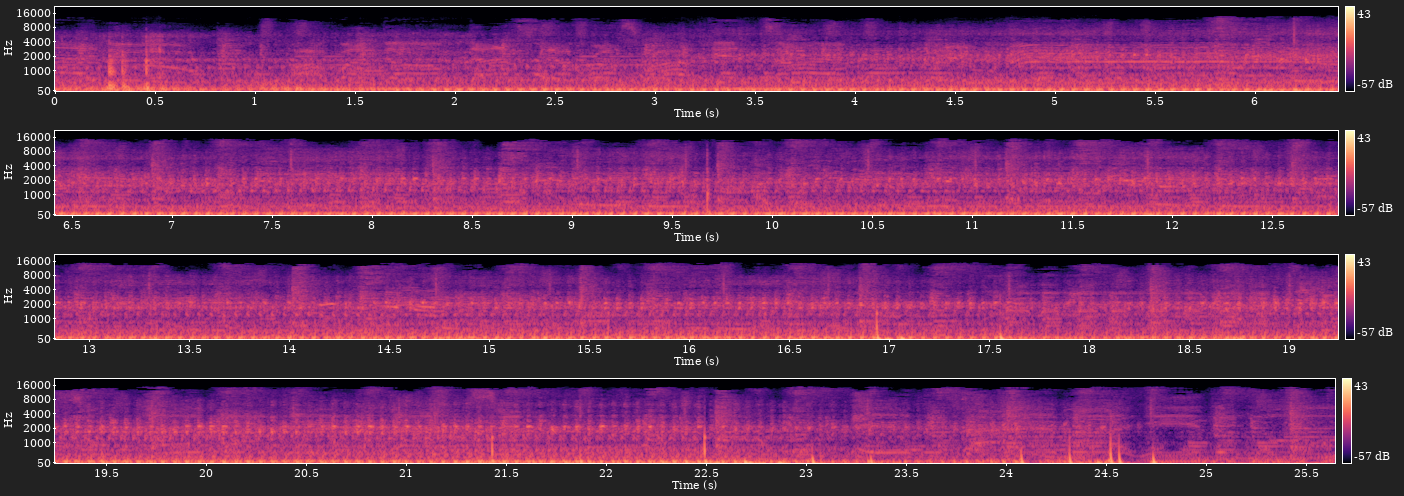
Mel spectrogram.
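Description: Bangka outrigger boat's engine running steadily while under way.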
